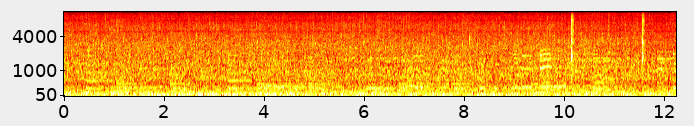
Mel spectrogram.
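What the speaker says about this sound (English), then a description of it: "I knew I heard water." An outdoor stream flows in a soft, continuous trickle at a moderate distance, steady and fairly quiet, with two brief sharp clicks near the end and no talking.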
